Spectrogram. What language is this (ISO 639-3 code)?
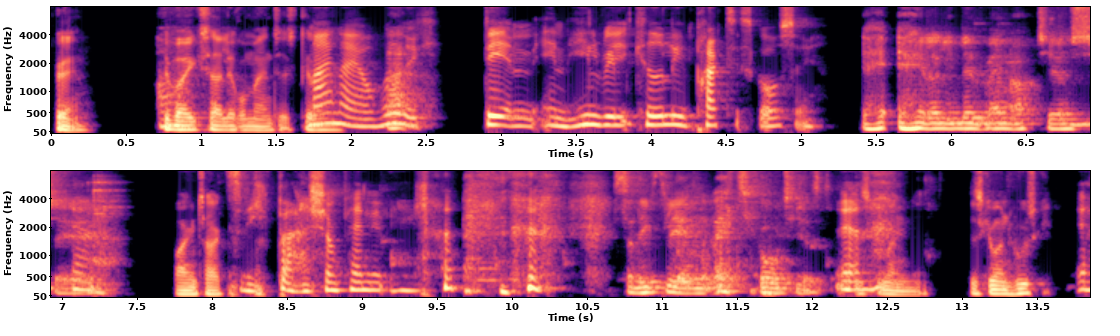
dan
